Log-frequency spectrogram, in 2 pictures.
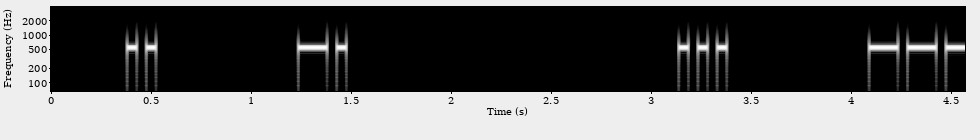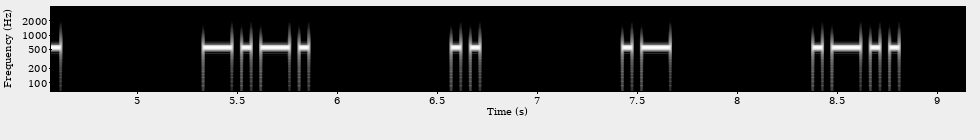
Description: Morse code, heard as a keyed tone, about 25 wpm, spaced as for 10 wpm, 550 Hz. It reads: IN SOCIAL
